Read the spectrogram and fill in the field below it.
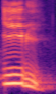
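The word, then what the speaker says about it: eerie: পারে এই ওয়ার্ডটার মিনিং চলে আসতে পারে এটার উচ্চারণ ব্রিটিশরা করে ইয়েরি আর আমেরিকানরা করে ইরি যেকোনো একটা তোমরা করতে পারো ইরি অ্যাটমোস্ফিয়ারও বলতে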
